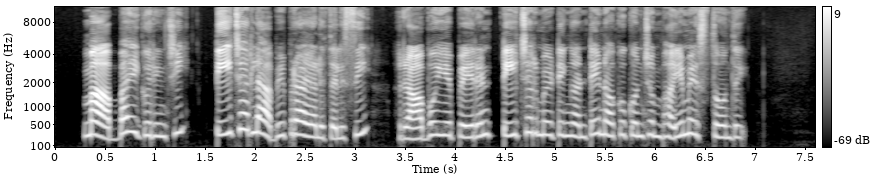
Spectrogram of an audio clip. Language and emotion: Telugu, fearful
